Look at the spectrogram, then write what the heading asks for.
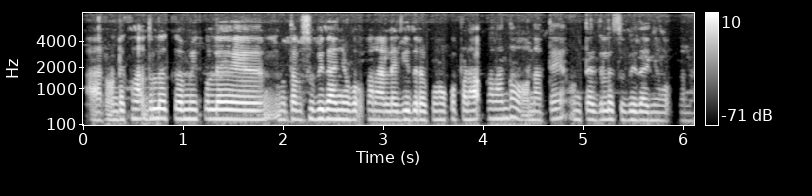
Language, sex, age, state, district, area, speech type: Santali, female, 45-60, Jharkhand, Bokaro, rural, spontaneous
